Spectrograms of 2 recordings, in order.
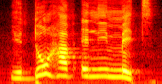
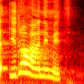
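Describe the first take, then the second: First: Slow it down, weigh "have"; "You don't have any mate" slow, with "have" stressed and no push. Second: "don't" hit higher and louder; "You don't have any mate" with "don't" punched high and loud; stress on don't. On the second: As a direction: drive "don't" home, pitched up. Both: Acted. Repeated emphatic sermon line.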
